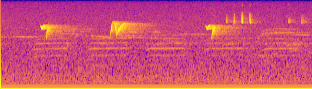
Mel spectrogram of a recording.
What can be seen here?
Dusky Flycatcher song, Mountain Chickadee song, Red-breasted Nuthatch song, Dark-eyed Junco call, Hermit Thrush call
